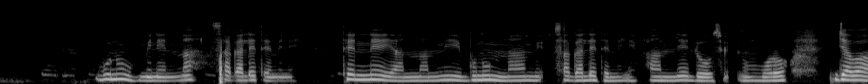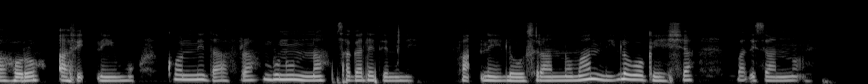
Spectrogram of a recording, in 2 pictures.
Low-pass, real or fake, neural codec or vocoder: 7.2 kHz; real; none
